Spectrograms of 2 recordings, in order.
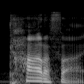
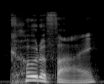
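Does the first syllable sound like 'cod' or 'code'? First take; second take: cod; code. First: The first syllable sounds like 'cod'. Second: The first syllable sounds like 'code'. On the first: The speaker calls it wrong. "I tend to pronounce it codify" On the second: The speaker calls it right. "from the root code"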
